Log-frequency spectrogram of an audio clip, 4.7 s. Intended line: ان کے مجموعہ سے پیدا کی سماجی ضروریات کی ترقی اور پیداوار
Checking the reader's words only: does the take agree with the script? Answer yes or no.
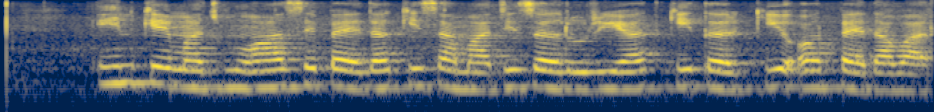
yes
